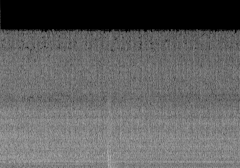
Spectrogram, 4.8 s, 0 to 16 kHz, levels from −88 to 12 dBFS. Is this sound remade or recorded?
recorded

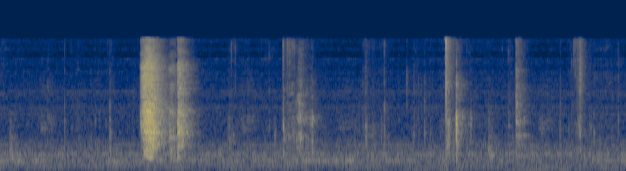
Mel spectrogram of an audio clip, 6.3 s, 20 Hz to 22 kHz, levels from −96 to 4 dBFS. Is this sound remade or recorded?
recorded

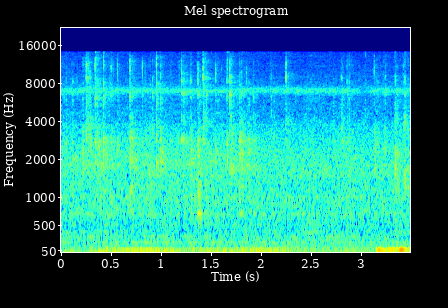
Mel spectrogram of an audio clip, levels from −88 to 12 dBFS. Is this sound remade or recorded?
recorded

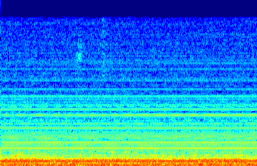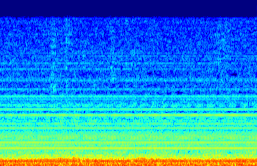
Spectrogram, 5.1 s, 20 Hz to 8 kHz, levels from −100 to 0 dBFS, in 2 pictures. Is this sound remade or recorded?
recorded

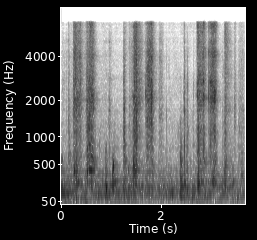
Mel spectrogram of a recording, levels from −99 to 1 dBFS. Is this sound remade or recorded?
remade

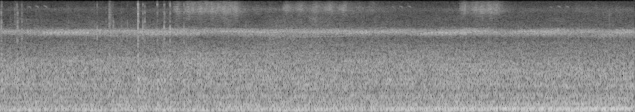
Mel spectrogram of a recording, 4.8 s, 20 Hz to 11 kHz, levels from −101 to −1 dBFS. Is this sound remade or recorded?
recorded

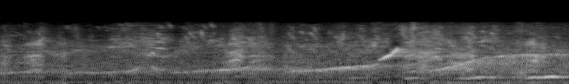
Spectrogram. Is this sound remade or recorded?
remade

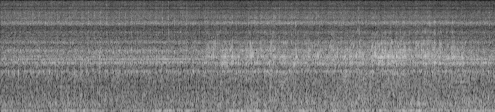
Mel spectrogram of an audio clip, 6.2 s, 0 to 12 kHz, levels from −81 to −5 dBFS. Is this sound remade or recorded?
recorded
